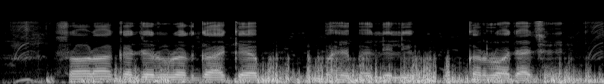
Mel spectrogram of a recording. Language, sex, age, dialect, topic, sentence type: Maithili, male, 18-24, Angika, agriculture, statement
